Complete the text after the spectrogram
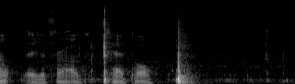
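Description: A heavy book thuds shut.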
